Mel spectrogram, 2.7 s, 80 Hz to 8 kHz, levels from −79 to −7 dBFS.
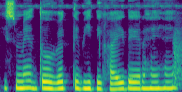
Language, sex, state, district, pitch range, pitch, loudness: Hindi, female, Uttar Pradesh, Lucknow, 200-210 Hz, 205 Hz, -13 LUFS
